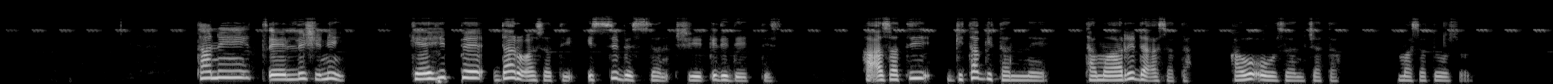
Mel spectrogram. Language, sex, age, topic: Gamo, female, 25-35, government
